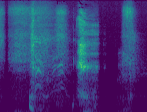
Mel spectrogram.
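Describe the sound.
A voice imitates heavy, loud breathing with a few harsh, noisy breaths, each a rough rush of air separated by brief pauses.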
